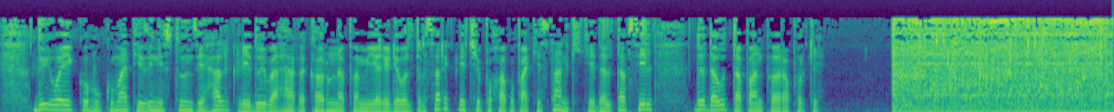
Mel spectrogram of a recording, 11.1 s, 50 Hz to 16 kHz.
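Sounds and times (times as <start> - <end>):
speech: 0.4 - 8.3
printing press running while printing pages of a small book in Afghanistan: 9.0 - 11.1.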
